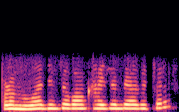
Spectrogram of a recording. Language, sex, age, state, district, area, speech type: Odia, female, 18-30, Odisha, Malkangiri, urban, conversation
